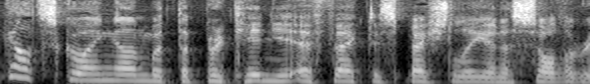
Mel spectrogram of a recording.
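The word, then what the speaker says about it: Purkyně: Well, in this case, no. It's spelled Nje, but it has the ñ sound. Okay. Named after Jan Evangelista Perquiña.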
